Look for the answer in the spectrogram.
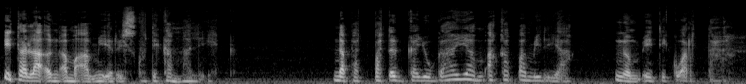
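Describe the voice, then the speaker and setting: A woman's voice: deep voice, unhurried, vocal fry, husky, full character voice. A woman with an Ilocano Filipino accent playing a worried, regretful mother in a radio drama, weary and plaintive. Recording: background noise behind the voice.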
